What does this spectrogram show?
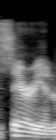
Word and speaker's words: Tsarion: the work of Syrian and I hope I'm pronouncing your name right to Syrian right oh yeah yeah and then and then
